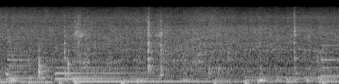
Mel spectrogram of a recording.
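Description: Adobong puti simmering in its own rendered fat and beginning to char, giving a steady close sizzle and frying crackle with occasional stirring scrapes, no voices.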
